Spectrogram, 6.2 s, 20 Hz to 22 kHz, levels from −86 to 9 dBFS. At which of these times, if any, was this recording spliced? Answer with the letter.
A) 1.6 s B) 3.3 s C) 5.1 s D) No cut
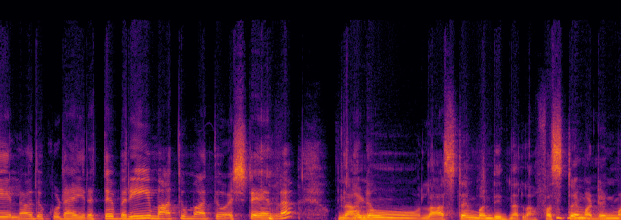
B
